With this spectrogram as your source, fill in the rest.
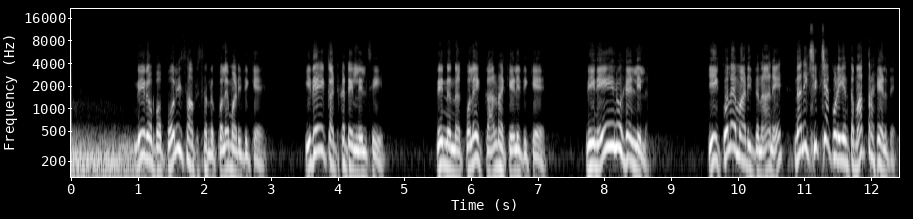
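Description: A middle-aged man speaks forcefully and with animation, close by.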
